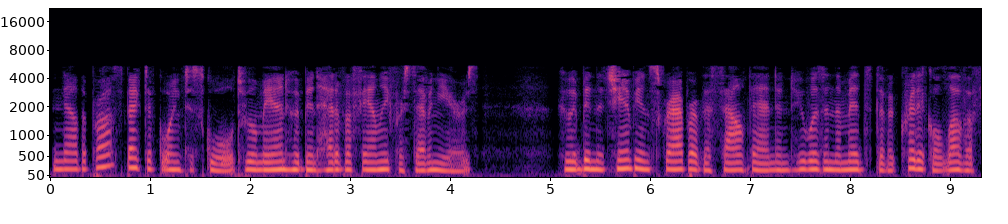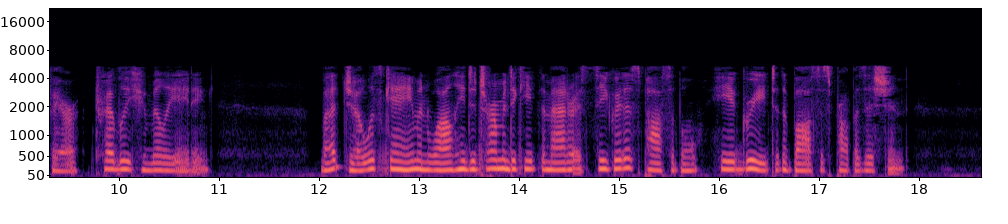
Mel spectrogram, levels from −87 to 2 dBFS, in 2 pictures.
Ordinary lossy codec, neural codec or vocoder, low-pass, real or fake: MP3, 32 kbps; none; 5.4 kHz; real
